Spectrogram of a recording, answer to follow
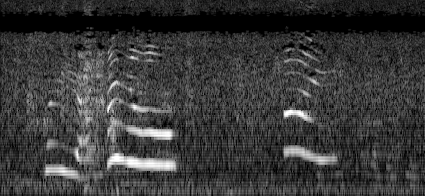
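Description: A dog recovering from spay surgery whining in three drawn-out cries with a wavering, falling pitch; the second cry is the longest and loudest.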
